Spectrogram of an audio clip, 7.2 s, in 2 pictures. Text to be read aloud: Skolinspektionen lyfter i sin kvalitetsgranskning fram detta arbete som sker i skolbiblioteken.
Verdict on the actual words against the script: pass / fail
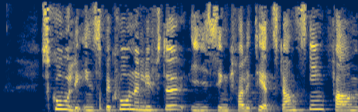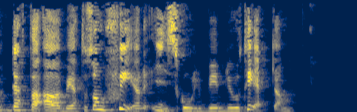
pass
